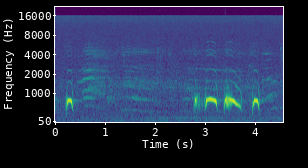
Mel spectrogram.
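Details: Spotted dove kept as a decoy, voice style 'đồng còi', calling hard to lure wild doves: a single bowed coo, a pause, then a four-note phrase of short and drawn-out mellow hoots.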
